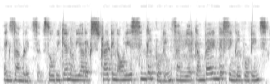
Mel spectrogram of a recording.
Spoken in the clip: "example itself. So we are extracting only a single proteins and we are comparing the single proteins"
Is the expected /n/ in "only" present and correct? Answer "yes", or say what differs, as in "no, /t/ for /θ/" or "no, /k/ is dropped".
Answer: no, /n/ is dropped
